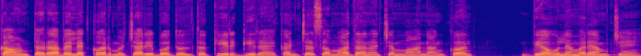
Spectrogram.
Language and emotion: Goan Konkani, sad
